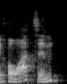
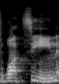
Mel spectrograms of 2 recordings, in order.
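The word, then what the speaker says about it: Hoatzin: But, they all just say Hawatsin. I have to laugh. I've been influenced by young Earth creationists. I just realized because I've been pronouncing it incorrectly because they're the only ones I've ever heard say it. Oh, no! Oh no! The shame. Dun, Well- dun, dun. Well, now you know. It's Watson and not Watson.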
